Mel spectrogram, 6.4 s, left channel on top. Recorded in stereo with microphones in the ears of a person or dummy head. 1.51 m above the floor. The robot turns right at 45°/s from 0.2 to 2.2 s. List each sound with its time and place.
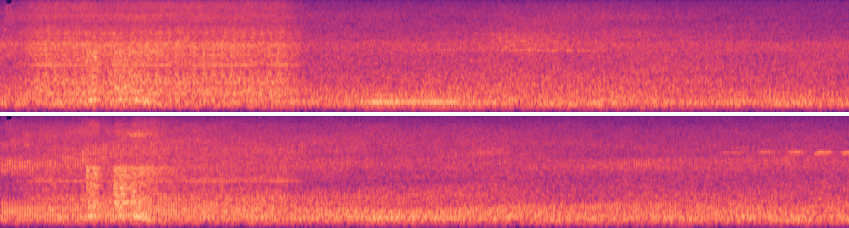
0.6 s throat clearing: 150° right, 0.9 m; by 1.4 s 115° right, 0.9 m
